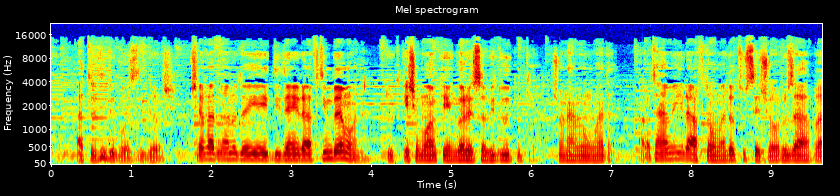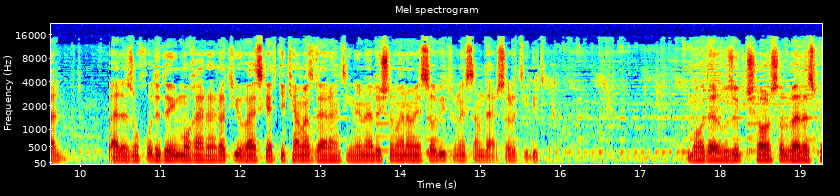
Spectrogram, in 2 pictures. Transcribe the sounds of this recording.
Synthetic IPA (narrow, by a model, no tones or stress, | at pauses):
hæ̰t̪ʰːɒd̪iːd̪o̰bɒ̰ːzd̪ḭːd̪ɒ̰ʃ | t͡ʃʰe̞ɣæd̪mænod̪ɒied̪iːd̪æniɾæft̪iːmbe̞mɒːnæmd̪̥uːd̪̥cʰe̞ʃemɒːhæmcʲeeŋɡɒːɾhe̞sɒːbiːd̪uːd̪miːcʰæ̰ɾd̪̥t͡ʃʰo̞nhæmeumæd̪æ̰m | ʔæ̰lbæ̰t̪ʰːehæmeiːnræft̪ɒːmæd̪ɒt̪ʰuse̞t͡ʃʰɒːɾuːzeævːælbud̪̥ | bæ̰ːd̪æzuːnxod̪e̞d̪ɒːiːmoɣærːæɾɒːt̪ʰiovæzcʰʲæɾd̪̚cʰʲe̞cʰæmæzɣæɾænt̪ʰiːnenæd̪ɒʃt̪omænhæmhe̞sɒːbiːt̪ʰune̞st̪æ̰md̪æ̰ɾsɒ̰ːɾot̪ʰilit̪ʰkʰonæm | mɒːd̪æɾbozoɾɡt͡ʃʰɒːɾsɒːlbæːd̪æzpe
